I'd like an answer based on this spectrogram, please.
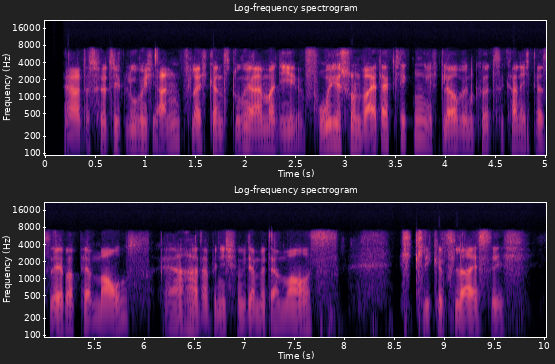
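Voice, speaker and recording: A man speaks at a moderate pace with ordinary pitch variation. The sound is dry with no echo over a quiet background. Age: 30s. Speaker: management consultant, business psychologist. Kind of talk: online conference presentation. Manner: animated. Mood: relaxed, friendly. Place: home room. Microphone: headset.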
